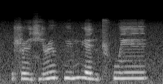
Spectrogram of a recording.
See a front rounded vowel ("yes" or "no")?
yes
